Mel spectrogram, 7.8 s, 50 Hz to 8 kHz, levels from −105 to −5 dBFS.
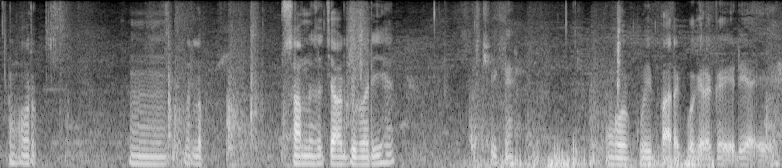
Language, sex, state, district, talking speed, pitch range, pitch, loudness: Hindi, male, Delhi, New Delhi, 130 wpm, 120-135 Hz, 125 Hz, -23 LUFS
